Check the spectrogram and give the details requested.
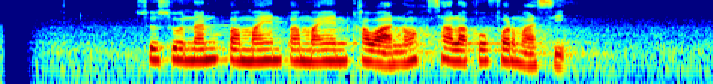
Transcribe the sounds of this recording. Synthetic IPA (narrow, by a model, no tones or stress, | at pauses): susunanpamaɛnpamaɛnkawanɔhsalakufɔrmasi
